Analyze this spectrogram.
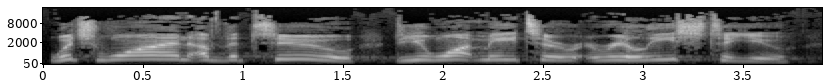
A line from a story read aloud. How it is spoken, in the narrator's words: asked the governor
